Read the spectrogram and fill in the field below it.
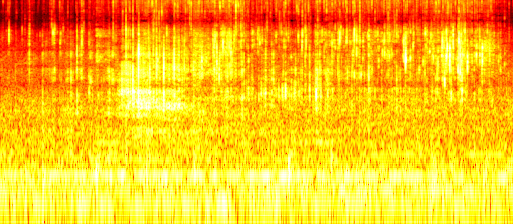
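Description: Clear water from a coconut pouring out in a steady trickling stream with small splashes, close and fairly quiet, with no voices.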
